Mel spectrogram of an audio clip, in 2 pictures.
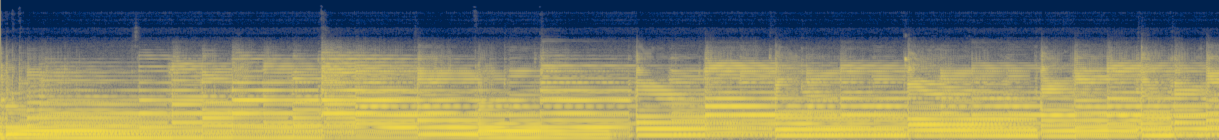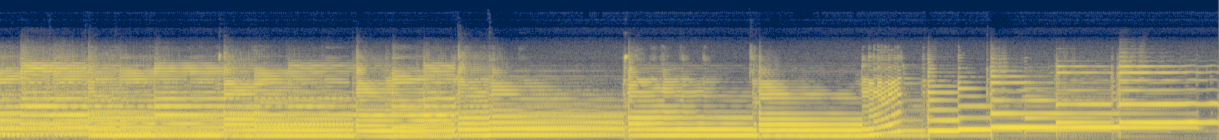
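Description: Electric guitar on a clean tone through a Plexi amp with tremolo switched off, playing sustained chords and melodic lines with a chorus-like shimmer and some reverb, loud and continuous throughout, no talking.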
